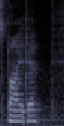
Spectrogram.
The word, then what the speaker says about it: SPDR: It stands for SPDR, it's pronounced Spider, but now it represents much wider family of funds other than SPY, which was the original S&P 500 tracker.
